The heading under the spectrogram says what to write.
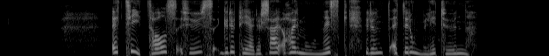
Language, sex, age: Norwegian, female, 52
